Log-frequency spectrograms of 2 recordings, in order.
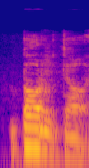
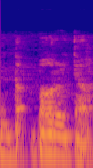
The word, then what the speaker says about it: Boruto: So we got Boruto, or in English Bolt, but in Japanese it's sounded out as Boruto, and it's just like, they tell you all.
